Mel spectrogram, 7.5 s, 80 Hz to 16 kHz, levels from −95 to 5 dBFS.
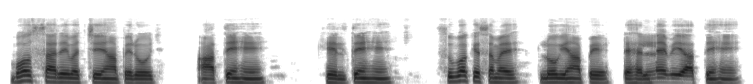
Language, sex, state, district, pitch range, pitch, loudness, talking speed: Hindi, male, Bihar, Jamui, 130-150 Hz, 135 Hz, -15 LUFS, 160 wpm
